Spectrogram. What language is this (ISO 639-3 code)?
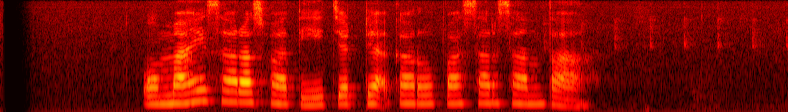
jav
